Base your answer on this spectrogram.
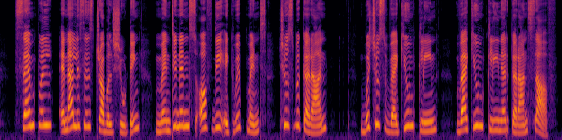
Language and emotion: Kashmiri, neutral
